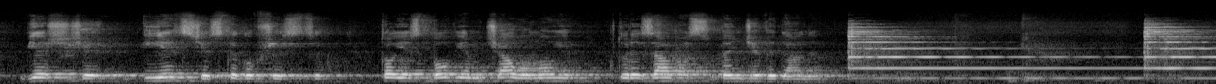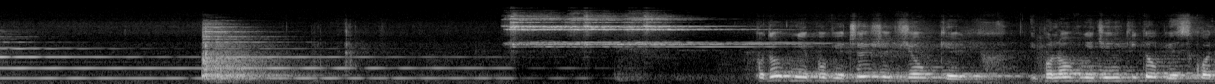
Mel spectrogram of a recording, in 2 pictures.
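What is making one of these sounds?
An elderly man chants in a sung voice through a microphone, echoing in a large hall.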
